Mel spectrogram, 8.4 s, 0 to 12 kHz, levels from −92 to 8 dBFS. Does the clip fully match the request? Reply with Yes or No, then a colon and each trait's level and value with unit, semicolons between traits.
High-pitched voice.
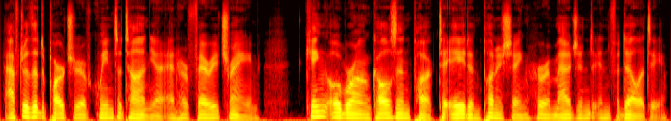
No: low, 105 Hz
